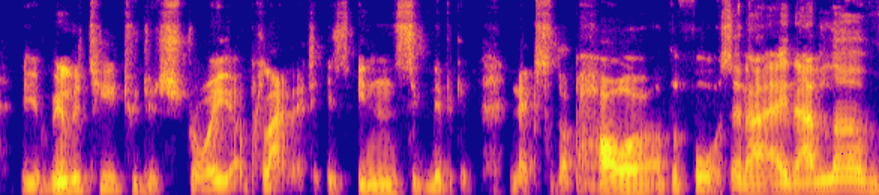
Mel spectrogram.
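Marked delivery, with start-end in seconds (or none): 0.1-4.8 masked space villain voice. Recalling doing impressions as a kid: Darth Vader voice. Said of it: "I was doing impressions of everybody from Bugs Bunny to Darth Vader".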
